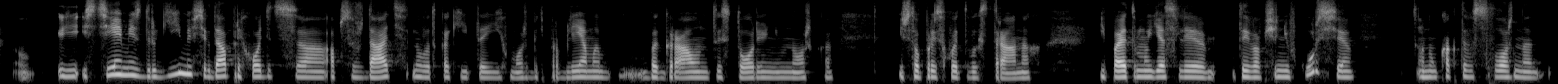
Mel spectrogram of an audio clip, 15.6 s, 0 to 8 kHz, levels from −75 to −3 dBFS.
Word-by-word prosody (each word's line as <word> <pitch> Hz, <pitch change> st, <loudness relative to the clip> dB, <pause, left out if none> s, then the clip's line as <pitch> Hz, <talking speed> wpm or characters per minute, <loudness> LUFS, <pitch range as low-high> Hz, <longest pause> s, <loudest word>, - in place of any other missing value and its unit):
м, -, -, -13 dB, 0.2 s
и 190 Hz, 0 st, -1 dB
с -, -, +3 dB
теми, 230 Hz, 0 st, +5 dB
и -, -, +3 dB
с 195 Hz, -, -2 dB
другими 205 Hz, +9 st, +1 dB
всегда 190 Hz, -5 st, +4 dB
приходится 180 Hz, -3 st, -1 dB
обсуждать, 165 Hz, 0 st, +1 dB
ну, 180 Hz, -, -3 dB
вот 165 Hz, -, -4 dB
какие-то 165 Hz, -2 st, -6 dB
их, 155 Hz, +2 st, -8 dB
может 155 Hz, 0 st, -7 dB
быть, 160 Hz, -4 st, -15 dB
проблемы, 170 Hz, +2 st, -1 dB
м, 160 Hz, -2 st, -8 dB
бэкграунд, 160 Hz, -7 st, 0 dB
историю 160 Hz, -1 st, -2 dB
немножко, 155 Hz, +1 st, -6 dB, 0.6 s
и -, -, -4 dB
что 175 Hz, -, +2 dB
происходит 170 Hz, -2 st, -1 dB
в 160 Hz, -, -5 dB
их 155 Hz, -, -7 dB
странах. 145 Hz, +2 st, -1 dB, 0.6 s
И 180 Hz, -, -4 dB
поэтому, 175 Hz, 0 st, +6 dB
если, 175 Hz, 0 st, +1 dB
м, 160 Hz, 0 st, -7 dB, 0.2 s
ты 180 Hz, -2 st, +1 dB
вообще 170 Hz, +2 st, 0 dB
не 175 Hz, -1 st, 0 dB
в -, -, -12 dB
курсе, 180 Hz, -, 0 dB, 0.6 s
ну, 170 Hz, -1 st, -2 dB
как-то 185 Hz, 0 st, -3 dB
сложно. 170 Hz, -3 st, -1 dB
170 Hz, 150 wpm, -29 LUFS, 160-180 Hz, 0.6 s, поэтому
